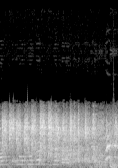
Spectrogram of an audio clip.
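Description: Beatboxing into a microphone: a steady held hum under a fast, even run of clicks, about ten a second. The hum stops shortly before the end.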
